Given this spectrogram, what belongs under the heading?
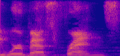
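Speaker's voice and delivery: ordinary delivery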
